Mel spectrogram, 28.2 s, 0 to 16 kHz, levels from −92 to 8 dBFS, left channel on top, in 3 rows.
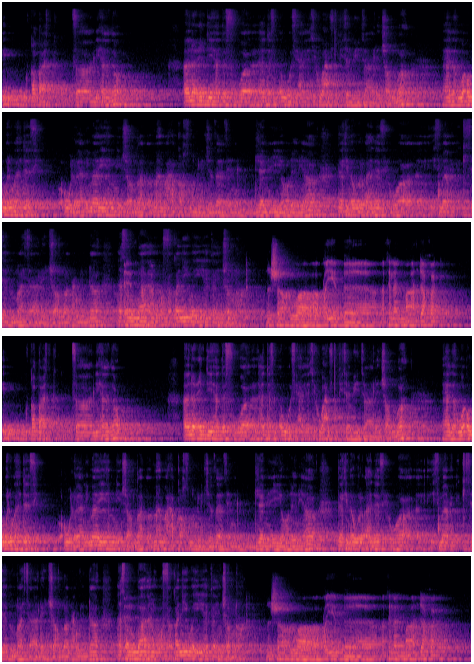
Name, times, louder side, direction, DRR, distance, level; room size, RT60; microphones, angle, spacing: voice 1, 0.0-2.4 3.6-8.1 8.8-10.1 10.5-23.7, right 1 dB, 55° right, 4 dB, 1.3 m, -28 dB
voice 2, 21.1-21.9 24.1-27.6, left 1 dB, 35° left, 4 dB, 1.1 m, -29 dB
24.5 x 11.0 x 3.8 m, 3.0 s
head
